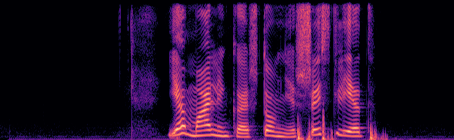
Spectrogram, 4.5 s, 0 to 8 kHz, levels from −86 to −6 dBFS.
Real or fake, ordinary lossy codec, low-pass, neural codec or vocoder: real; none; none; none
